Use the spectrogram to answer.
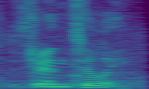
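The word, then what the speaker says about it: Jen Tilly: you are mentioning that gen Tilly sounds like Jennifer Tilly yeah I asked Michael how to pronounce his name and that's what he told me gen Tilly I could call Michael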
